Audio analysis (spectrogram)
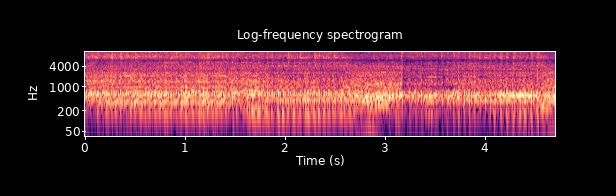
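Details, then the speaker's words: Kawasaki Ninja RR two-stroke, Mikuni 28 carburetor, revved to 3000–4000 rpm: heavy, muffled sound rather than crisp, a rich mixture setting. "berat banget Oke jadi settingan basahi tubuh kayak gitu ya Brebes bawahnya"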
